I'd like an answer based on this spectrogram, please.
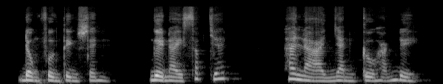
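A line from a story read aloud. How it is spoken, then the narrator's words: Cold. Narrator (Vietnamese): Quần kiếm lạnh lùng nói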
